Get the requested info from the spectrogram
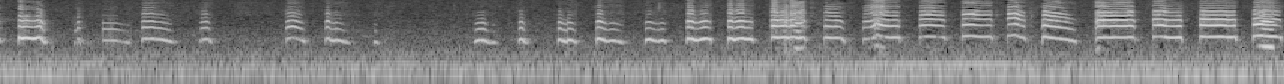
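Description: Animal calls: a rapid string of short, high, squeaky calls, several a second, each sliding down in pitch, growing louder and more crowded about halfway through, over a faint low hum.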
